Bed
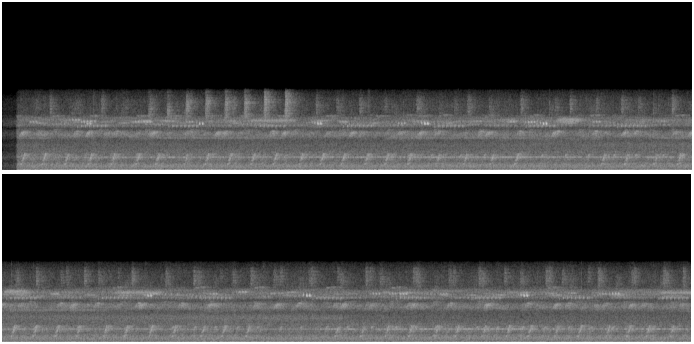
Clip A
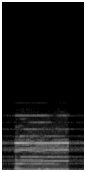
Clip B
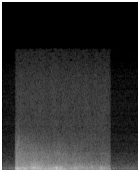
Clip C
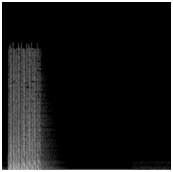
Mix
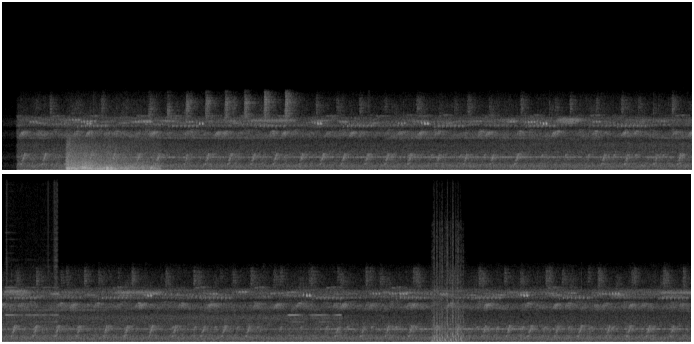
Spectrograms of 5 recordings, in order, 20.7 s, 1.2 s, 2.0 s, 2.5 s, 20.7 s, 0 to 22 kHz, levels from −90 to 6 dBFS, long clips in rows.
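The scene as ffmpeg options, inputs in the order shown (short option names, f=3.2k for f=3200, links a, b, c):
-filter_complex "[1:a]asplit=2[a][b];[0:a]volume=-15.5dB[c];[2:a]lowpass=f=7.1k:w=0.5412,lowpass=f=7.1k:w=1.3066[d];[a]acrusher=bits=5:dc=4:mix=0:aa=0.000001[e];[b]asplit=2[f][g];[g]afreqshift=-2.7[h];[f][h]amix=inputs=2:normalize=1[i];[3:a]asoftclip=type=tanh:threshold=-30dB[j];[d]atrim=end=2.04,asetpts=PTS-STARTPTS,volume=-8.5dB,afade=t=in:d=0.004:c=hsin,afade=t=out:st=2.036:d=0.004:c=hsin,adelay=760[k];[e]atrim=end=1.24,asetpts=PTS-STARTPTS,volume=-16dB,afade=t=in:d=0.004:c=hsin,afade=t=out:st=1.236:d=0.004:c=hsin,adelay=10200[l];[i]atrim=end=1.24,asetpts=PTS-STARTPTS,volume=-16.5dB,afade=t=in:d=0.004:c=hsin,afade=t=out:st=1.236:d=0.004:c=hsin,adelay=636804S[m];[j]atrim=end=2.54,asetpts=PTS-STARTPTS,volume=-8dB,afade=t=in:d=0.004:c=hsin,afade=t=out:st=2.536:d=0.004:c=hsin,adelay=16700[n];[c][k][l][m][n]amix=inputs=5:normalize=0"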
